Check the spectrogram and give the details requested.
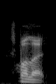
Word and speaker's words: Smollett: Smollett, yeah. Yeah, Smollett.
